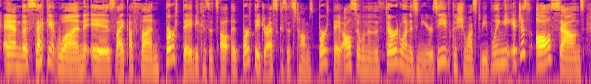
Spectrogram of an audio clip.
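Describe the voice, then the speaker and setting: A woman's voice: on the low side, lively intonation, fairly quick, few pauses, a bit bright, no room sound. A woman co-hosting a casual gossip chat, talking frankly and swearing casually. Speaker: co-host.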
